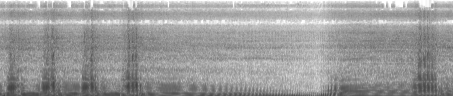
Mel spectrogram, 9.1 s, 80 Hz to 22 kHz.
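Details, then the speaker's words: Honda Beat bored up to 120cc, camshaft without ADS, compression 12, original injector, ECU not yet remapped: four quick throttle blips then idle and another rev, each rise flat and thin; owner attributes weakness to stock injector, plans richer ECU remap. "Kedengarannya agak kurang. Ya, itu normal dengan injektor standar, ECU belum diprogram ulang. Kita akan memperbaikinya nanti dengan memprogram ulang ECU agar campuran bahan bakarnya lebih kaya."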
